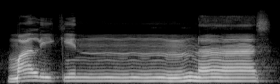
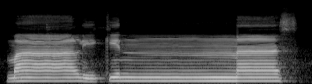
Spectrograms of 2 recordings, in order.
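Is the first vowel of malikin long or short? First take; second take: short; long. First: The first vowel of malikin is short. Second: The first vowel of malikin is long. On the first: The speaker calls it right. "malikinya dibaca pendek" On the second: The speaker calls it wrong.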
